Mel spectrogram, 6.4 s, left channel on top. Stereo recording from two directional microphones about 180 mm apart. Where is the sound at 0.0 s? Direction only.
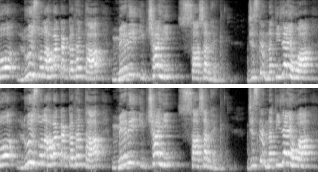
10° right (ahead or behind).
